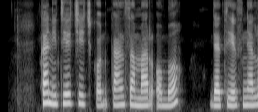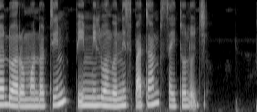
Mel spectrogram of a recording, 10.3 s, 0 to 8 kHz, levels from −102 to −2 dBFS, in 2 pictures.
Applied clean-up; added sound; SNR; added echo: none; none; none; none.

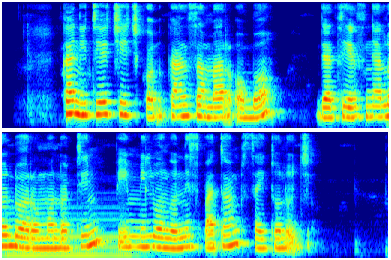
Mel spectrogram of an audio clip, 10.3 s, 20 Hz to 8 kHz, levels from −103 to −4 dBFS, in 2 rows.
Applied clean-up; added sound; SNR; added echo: none; Bowed string instrument; 16 dB; reverberation time 0.3 s.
